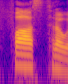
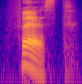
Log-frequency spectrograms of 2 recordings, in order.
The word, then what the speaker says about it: fast: 영국식 발음이기 때문에 에 발음을 fast라고 했어요. 아로 발음하죠. 미국식은 에, fast. 영국식은 아, fast 이렇게 발음합니다.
